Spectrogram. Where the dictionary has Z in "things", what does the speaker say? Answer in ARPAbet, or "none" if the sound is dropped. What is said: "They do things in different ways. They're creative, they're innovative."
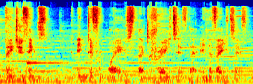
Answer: Z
